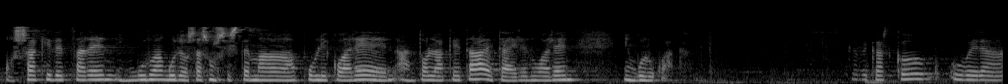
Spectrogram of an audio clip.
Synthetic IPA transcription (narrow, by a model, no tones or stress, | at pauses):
o̞sakiðe̞t͡saɾe̞niŋɡuɾuaŋɡuɾe̞o̞sasunsist̪e̞mapuβliko̞aɾe̞na̰nt̪o̞lake̞t̪ae̞t̪ae̞ɾe̞ðuaɾe̞niŋɡuɾuko̞ak | serikasko̞uβeɾa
